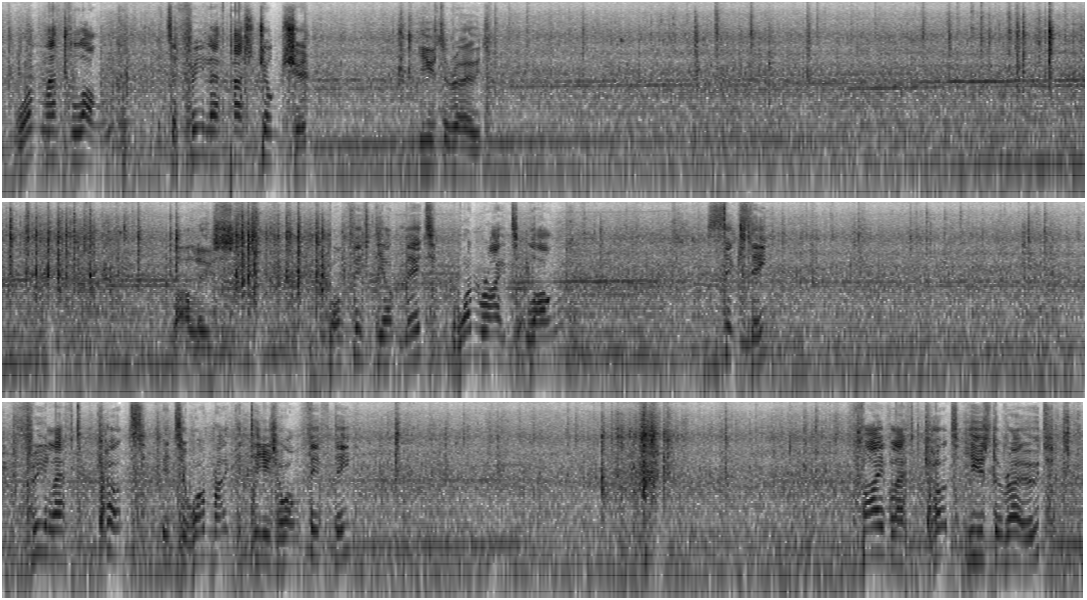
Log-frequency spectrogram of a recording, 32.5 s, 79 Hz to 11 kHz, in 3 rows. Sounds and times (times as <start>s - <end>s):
Speech: 0.1s - 3.1s, 4.2s - 4.9s, 12.5s - 13.2s, 14.1s - 16.5s, 17.9s - 18.5s, 21.8s - 25.2s, 30.2s - 32.2s.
